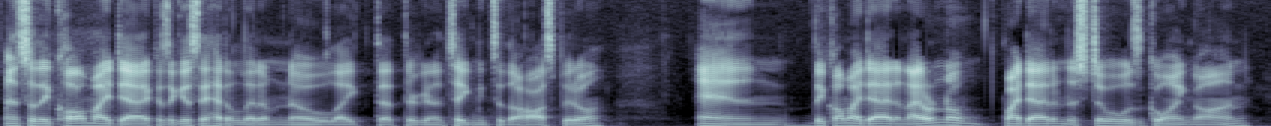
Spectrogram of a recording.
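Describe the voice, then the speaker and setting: A man's voice: mid-range voice, fairly even intonation, fast, smooth. A young man telling a story in casual podcast chat, rambling and swearing with many fillers.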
